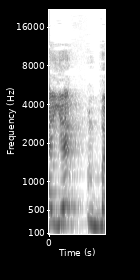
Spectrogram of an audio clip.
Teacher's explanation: حمزہ ساکن جھٹکا دے کر پڑھنا ہے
